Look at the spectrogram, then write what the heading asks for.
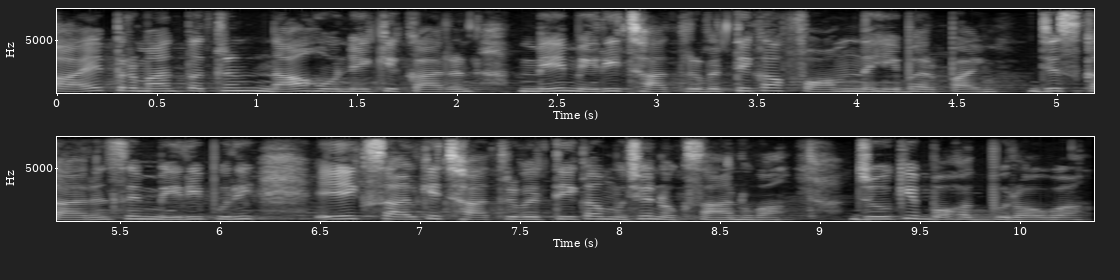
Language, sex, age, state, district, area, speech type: Hindi, female, 30-45, Madhya Pradesh, Betul, urban, spontaneous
